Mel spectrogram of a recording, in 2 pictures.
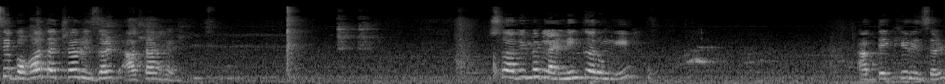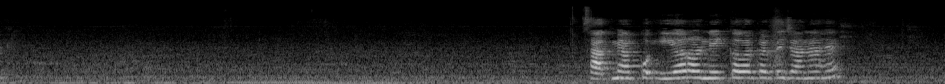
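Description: A young woman speaks calmly and close to the microphone.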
